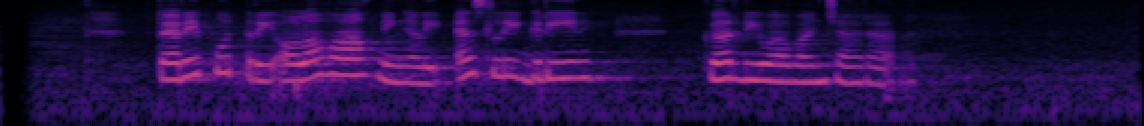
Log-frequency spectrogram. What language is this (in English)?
Sundanese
